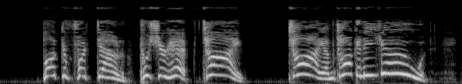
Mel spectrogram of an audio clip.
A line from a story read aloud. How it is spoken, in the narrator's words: He's frantic, screaming loud enough to be heard, even with all the chaos and noise around us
